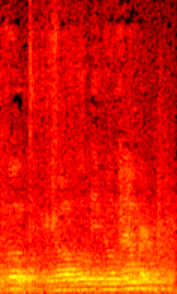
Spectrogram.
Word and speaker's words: Vought: It's a long O. I get Voight. I get Vought. I get Vote. There's many different pronunciations, but it's pronounced with a long O.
